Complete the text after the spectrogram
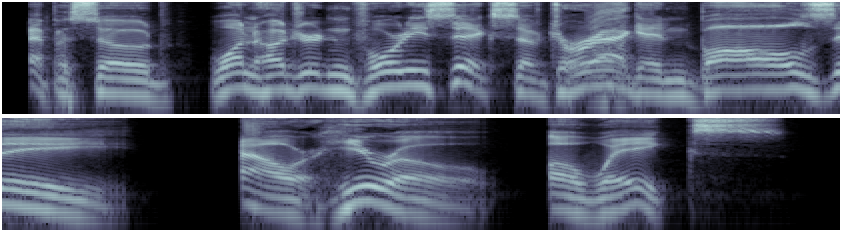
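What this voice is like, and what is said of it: Dramatic announcer voice. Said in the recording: “do my favorite announcer voice”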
